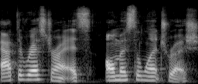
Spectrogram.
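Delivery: ordinary talk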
